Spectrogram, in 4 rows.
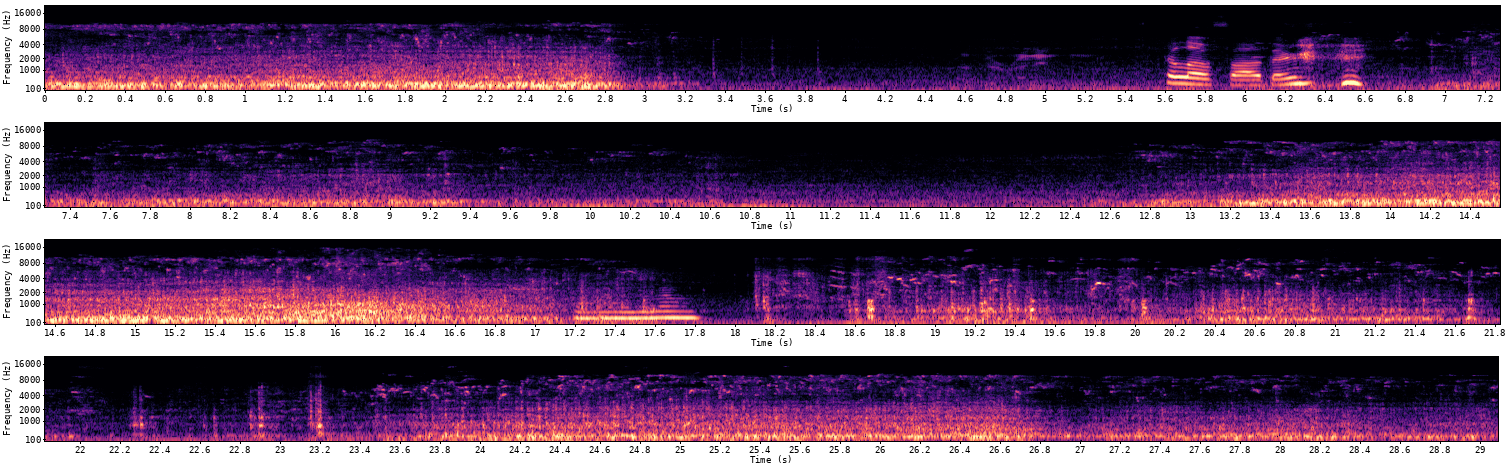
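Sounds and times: electric motors humming: 0:00.0 - 0:29.0
wooden tracks rattling: 0:12.6 - 0:29.0.

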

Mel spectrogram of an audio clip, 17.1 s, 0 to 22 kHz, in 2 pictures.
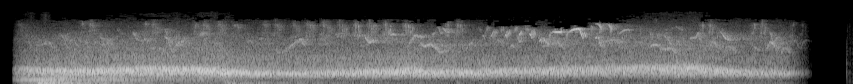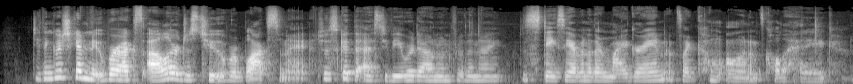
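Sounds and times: rushing outdoor ambience: 0:00.2 - 0:07.8
birds chirping and singing: 0:00.2 - 0:08.1.

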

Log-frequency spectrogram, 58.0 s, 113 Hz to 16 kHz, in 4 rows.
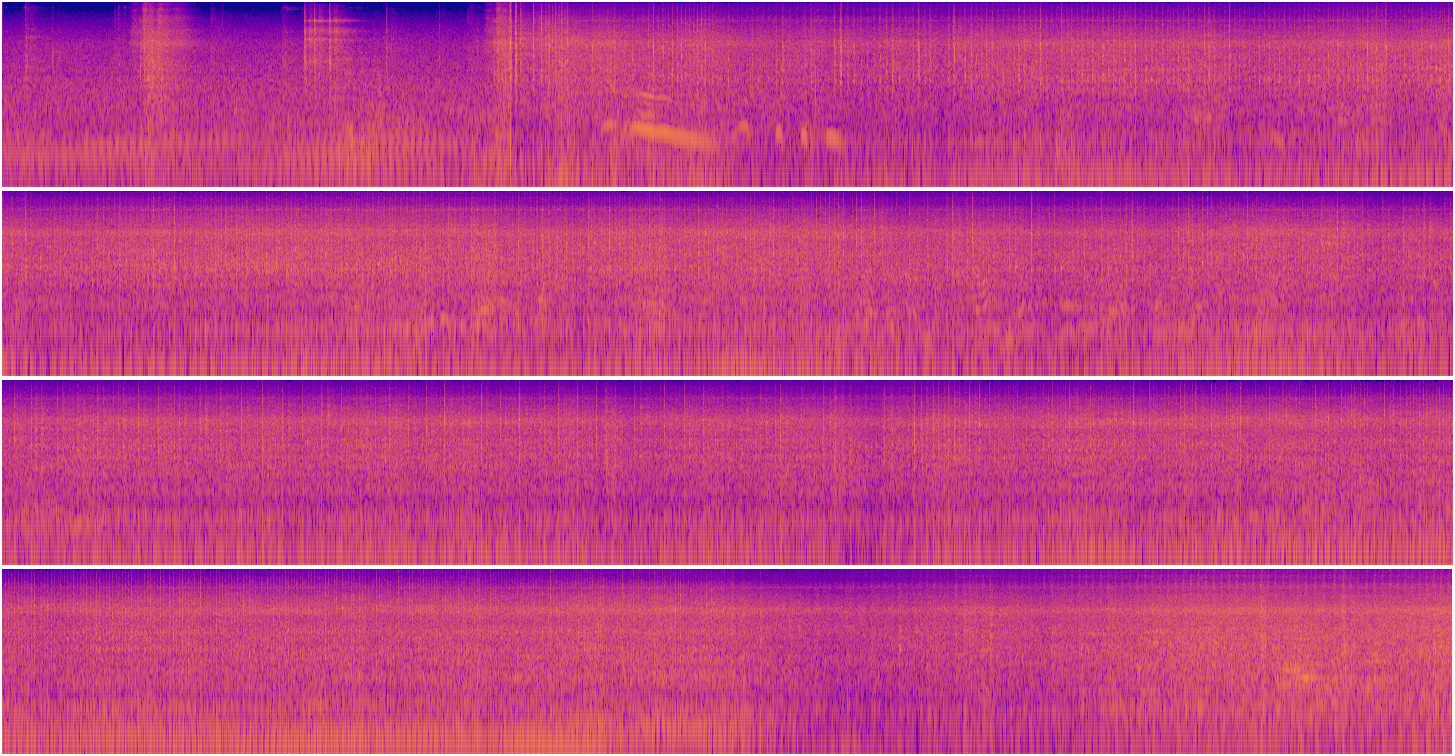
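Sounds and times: motorcycle engine running: 0:00.0 - 0:58.0.

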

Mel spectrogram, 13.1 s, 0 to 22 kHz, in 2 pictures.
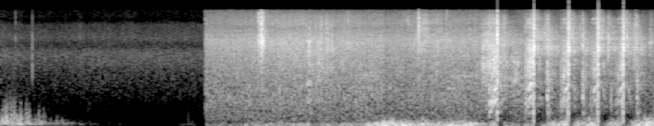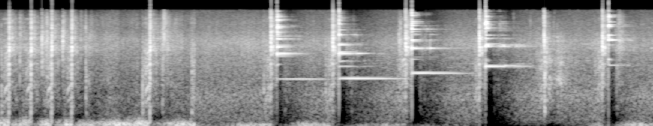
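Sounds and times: airsoft rifle shots: 0:04.9 - 0:08.2.

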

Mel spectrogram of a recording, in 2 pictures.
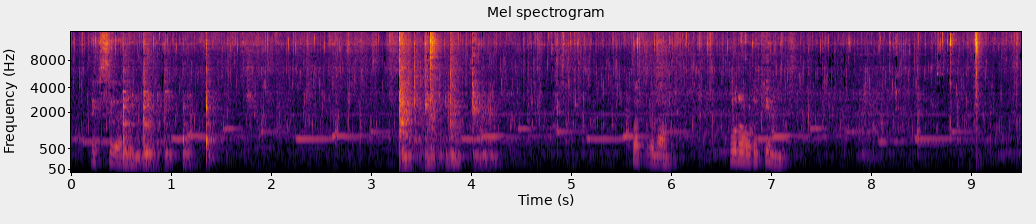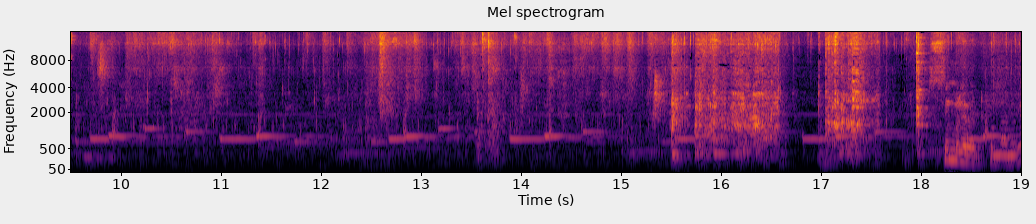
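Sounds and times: simple melody background music: 0:00.0 - 0:19.0.

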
